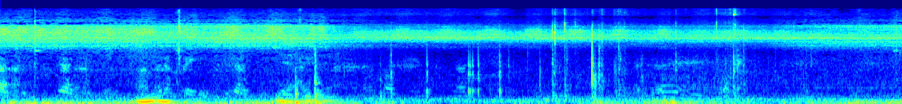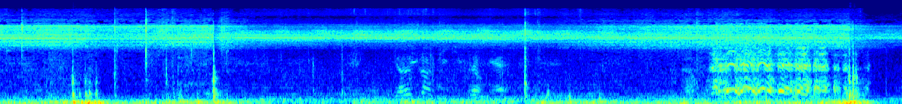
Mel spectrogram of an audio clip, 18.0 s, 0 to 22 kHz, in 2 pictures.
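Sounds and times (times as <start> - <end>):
insects chirring: 0.0 - 18.0
low rumble: 1.2 - 2.0, 2.6 - 3.7.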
